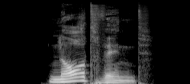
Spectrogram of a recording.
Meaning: north wind
- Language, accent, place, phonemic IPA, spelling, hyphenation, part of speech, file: German, Germany, Berlin, /ˈnɔʁtˌvɪnt/, Nordwind, Nord‧wind, noun, De-Nordwind.ogg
